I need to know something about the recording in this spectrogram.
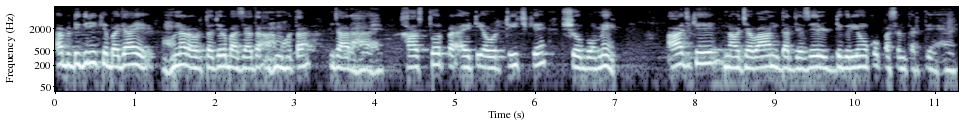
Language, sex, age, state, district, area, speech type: Urdu, male, 18-30, Uttar Pradesh, Balrampur, rural, spontaneous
